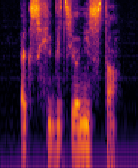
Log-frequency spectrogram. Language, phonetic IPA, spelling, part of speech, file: Polish, [ˌɛksxʲibʲit͡sʲjɔ̇̃ˈɲista], ekshibicjonista, noun, Pl-ekshibicjonista.ogg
